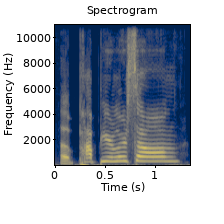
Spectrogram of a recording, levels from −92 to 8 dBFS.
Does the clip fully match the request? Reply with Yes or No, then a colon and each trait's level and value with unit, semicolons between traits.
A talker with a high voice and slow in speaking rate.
Yes: very high, 320 Hz; slow, 130 wpm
